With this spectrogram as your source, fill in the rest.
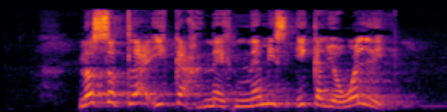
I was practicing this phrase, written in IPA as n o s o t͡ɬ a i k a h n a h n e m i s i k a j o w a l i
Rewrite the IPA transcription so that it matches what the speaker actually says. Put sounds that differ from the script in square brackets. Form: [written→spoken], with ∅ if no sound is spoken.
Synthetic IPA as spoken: n o s o t͡ɬ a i k a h n [a→e] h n e m i s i k a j o w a l i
